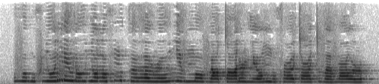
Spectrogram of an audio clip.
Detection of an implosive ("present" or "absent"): absent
